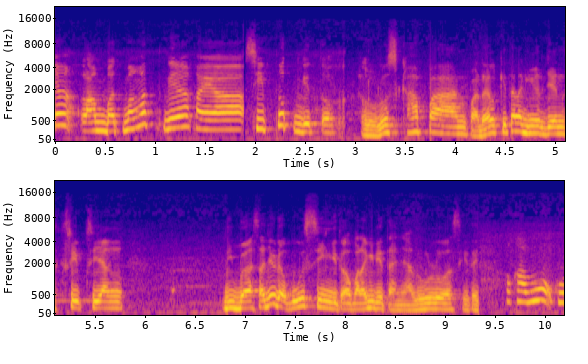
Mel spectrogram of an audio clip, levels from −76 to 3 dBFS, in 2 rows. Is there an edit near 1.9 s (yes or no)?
yes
